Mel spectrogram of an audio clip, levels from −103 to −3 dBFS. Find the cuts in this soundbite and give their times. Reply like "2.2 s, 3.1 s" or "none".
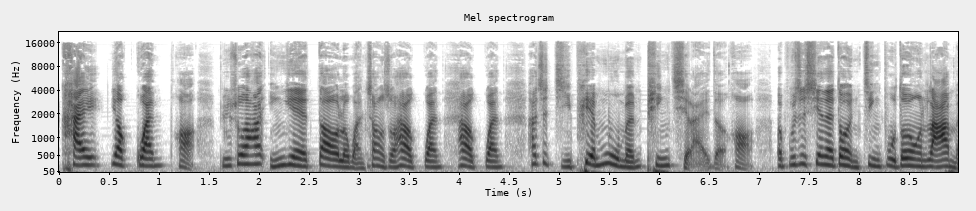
4.0 s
